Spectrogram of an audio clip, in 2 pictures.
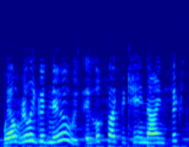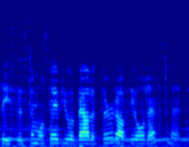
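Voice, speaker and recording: An actress as an earnest businesswoman in her thirties, in an old training film. She speaks fairly high and persuasively, eager to please, with faint music on the soundtrack. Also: quick pace, fairly bright tone, close to an everyday voice, rough recording. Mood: pleased. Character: earnest, persuasive young businesswoman in phone sales.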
